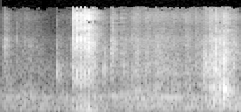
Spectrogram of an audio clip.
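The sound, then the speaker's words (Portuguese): Crisp crinkling of plastic bubble wrap being handled while unboxing books, with a loud rustling burst followed by a quieter stretch and a second shorter crackle. “E esse plástico bolha”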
